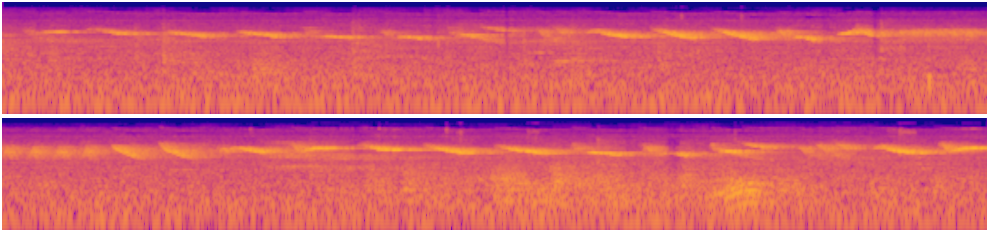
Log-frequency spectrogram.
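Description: Birds chirping: a steady run of short, high notes, each dropping in pitch, about two a second and at times overlapping.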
